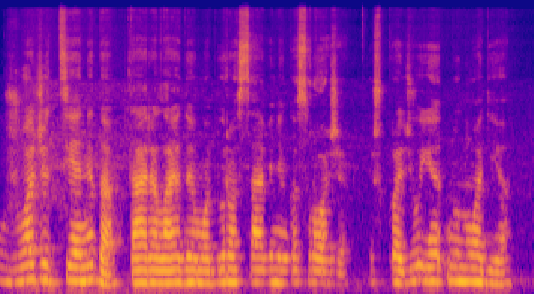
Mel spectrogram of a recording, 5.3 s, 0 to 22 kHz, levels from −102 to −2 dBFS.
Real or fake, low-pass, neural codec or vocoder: fake; 19.8 kHz; vocoder, 44.1 kHz, 128 mel bands every 512 samples, BigVGAN v2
